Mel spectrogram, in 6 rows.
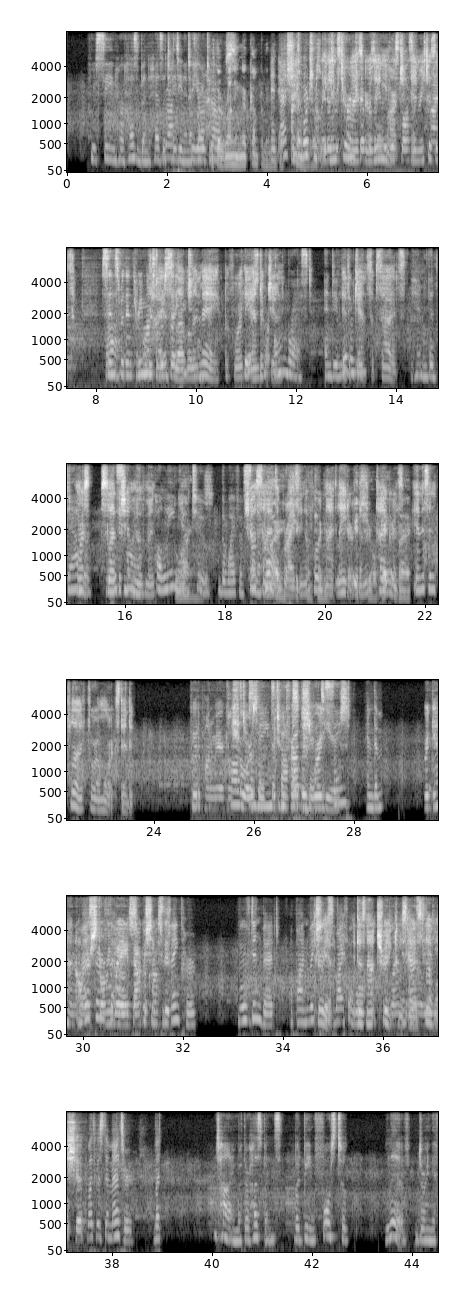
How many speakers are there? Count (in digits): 5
